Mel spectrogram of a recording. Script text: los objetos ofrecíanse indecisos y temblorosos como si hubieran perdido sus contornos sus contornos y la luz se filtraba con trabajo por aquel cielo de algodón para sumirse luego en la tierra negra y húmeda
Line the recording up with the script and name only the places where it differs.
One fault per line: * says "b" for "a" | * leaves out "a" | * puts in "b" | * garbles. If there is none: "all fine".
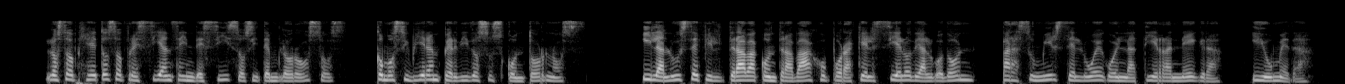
* leaves out "sus contornos"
